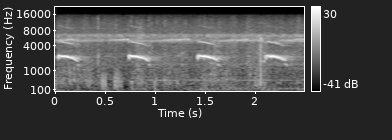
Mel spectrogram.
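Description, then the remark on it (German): A Jacobin (pied) cuckoo in India calls four times in steady succession, each shrill, piercing note clear, with faint background chatter from other birds. “Indien ist jetzt nicht äh, Sachsen-Anhalt oder Bayern oder so, das ist schon eher subkontinental, also ein riesiges Gebiet und da marodiert der Kubiner-Kuckuck und ist dann auch zu hören, natürlich mit seiner durchdringenden Stimme.”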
